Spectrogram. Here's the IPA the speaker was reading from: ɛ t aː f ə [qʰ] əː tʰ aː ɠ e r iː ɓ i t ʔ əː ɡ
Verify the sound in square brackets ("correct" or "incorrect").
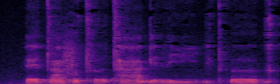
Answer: incorrect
